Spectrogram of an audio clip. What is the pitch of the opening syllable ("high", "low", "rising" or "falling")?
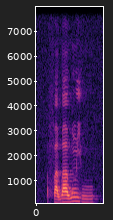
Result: low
